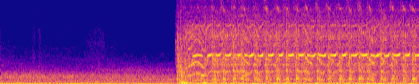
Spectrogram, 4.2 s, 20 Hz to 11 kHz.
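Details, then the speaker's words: Toyota Cressida with 1JZ engine swap, sat three years, cranked after carb cleaner spray: steady starter cranking three to four turns a second with no firing; no fuel pressure, fuel pump wiring fault suspected. "All right, fuel pressure didn't come up at all. So, it definitely still runs. It just doesn't have any fuel pressure."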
